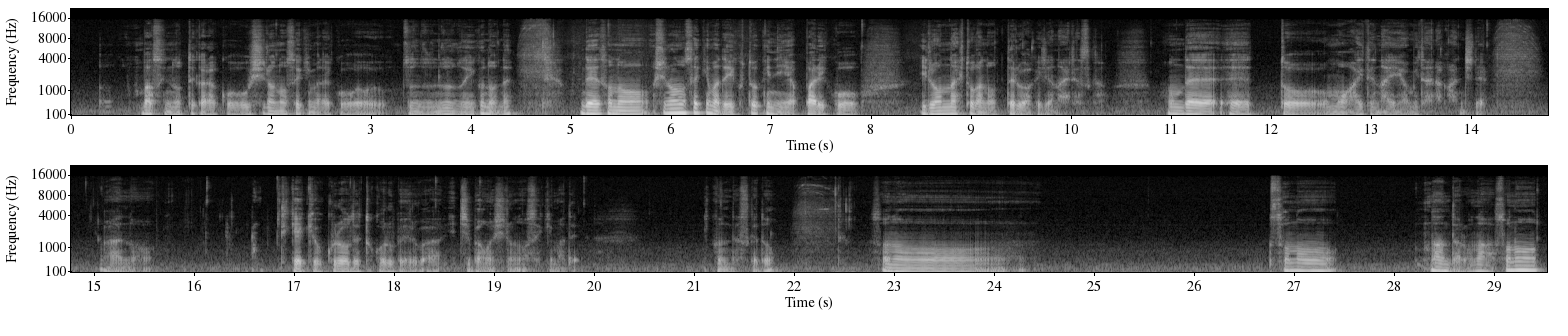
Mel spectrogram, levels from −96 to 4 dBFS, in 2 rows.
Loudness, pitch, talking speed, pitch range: -27 LUFS, 95 Hz, 280 characters per minute, 80-105 Hz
